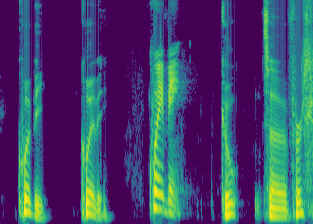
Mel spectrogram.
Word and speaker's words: Quibi: myself McCoy sir quit be quiet be almost kwibi quit be there we yeah good we be quite be there yeah okay so before anything else this is a great platform to practice your pronunciation kwibi kwibi kwibi cool so first of all I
